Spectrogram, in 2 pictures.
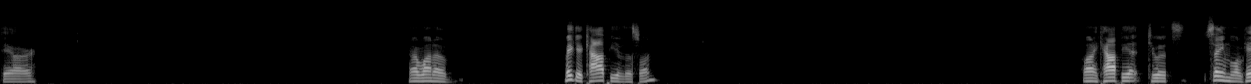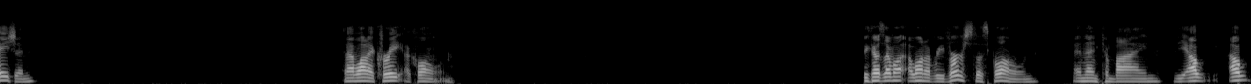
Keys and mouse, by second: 0.9-1.9 drag, 4.6 click, 7.0 right click, 9.5 click, 10.6 click, 14.4 click, 18.5 click.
